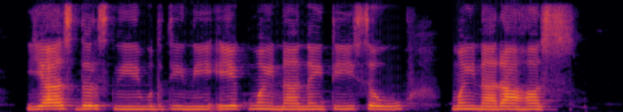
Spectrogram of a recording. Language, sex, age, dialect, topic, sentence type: Marathi, female, 25-30, Northern Konkan, banking, statement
